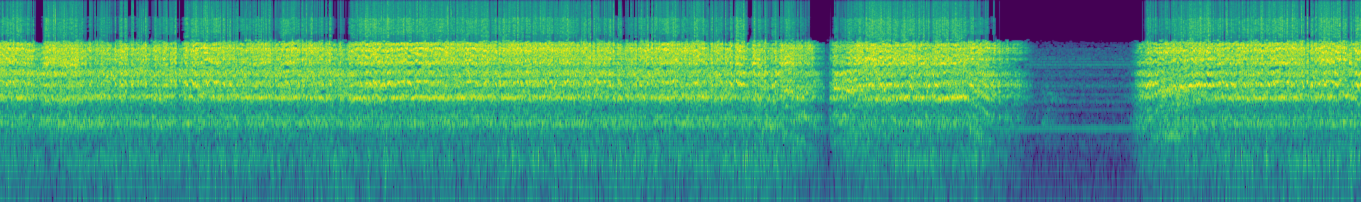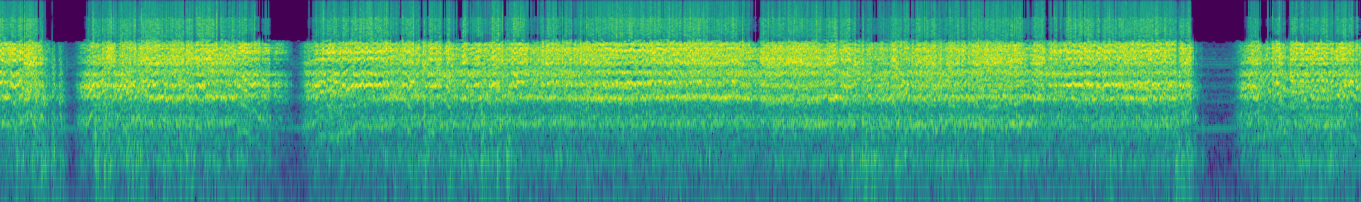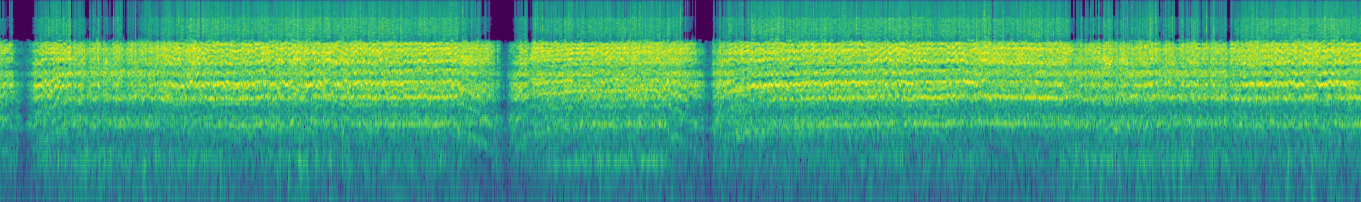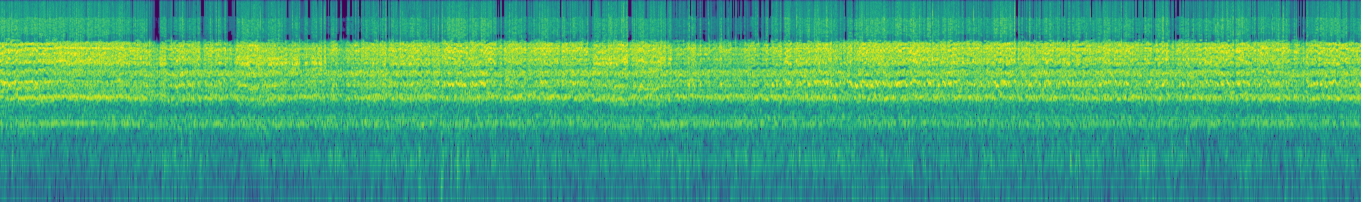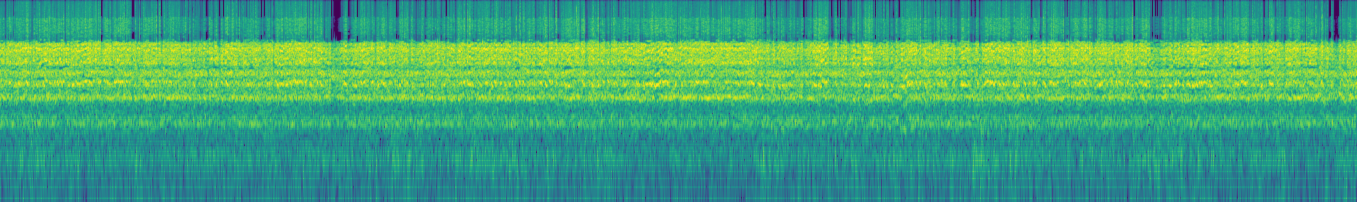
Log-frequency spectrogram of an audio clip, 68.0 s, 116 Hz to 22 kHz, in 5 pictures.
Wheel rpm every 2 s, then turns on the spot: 230, 230, 230, 220, 160, 50, 210, 160, 130, 230, 220, 210, 190, 120, 210, 210, 140, 150, 220, 220, 220, 230, 230, 230, 230, 230, 230, 240, 240, 240, 230, 230, 240, 230.
26-28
